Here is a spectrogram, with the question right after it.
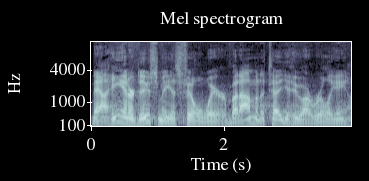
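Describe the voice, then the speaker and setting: A man's normal speaking voice, fairly low in pitch, with lively intonation at a moderate pace. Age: 60s. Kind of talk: sermon. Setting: church.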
